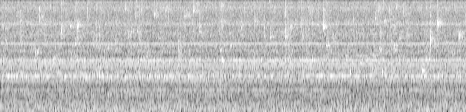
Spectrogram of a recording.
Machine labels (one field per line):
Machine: pump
